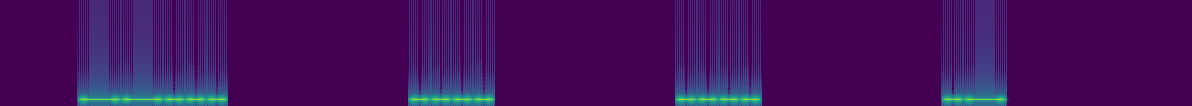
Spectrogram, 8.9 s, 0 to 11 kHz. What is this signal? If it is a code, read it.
Morse code, heard as a keyed tone, about 15 wpm, spaced as for 5 wpm, 700 Hz. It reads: 7HHA
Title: USA Call Signs - 6 Characters - 6x Character Spacing - 15wpm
